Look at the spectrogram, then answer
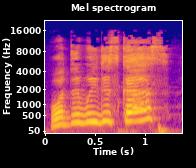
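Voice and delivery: normal talking voice

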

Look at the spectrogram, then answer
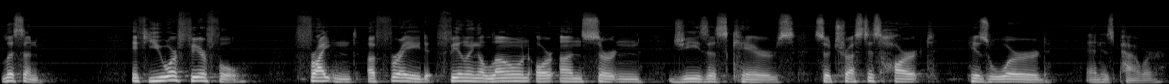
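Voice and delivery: low, soft, comforting preacher voice; gentle pastoral reassurance. Real, not acted. Pastor comforts the fearful congregation.

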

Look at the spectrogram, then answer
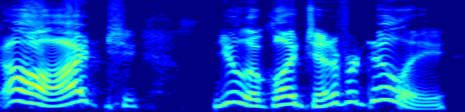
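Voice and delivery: high squealing fan gushing, played for laughs; exaggerated squeaky fan voice; mock starstruck fan. Mocking a fan spotting Jennifer Tilly.

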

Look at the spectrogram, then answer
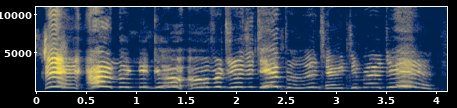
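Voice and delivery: very high squeaky puppet voice; pinched high cartoon puppet; goofy muffled sock puppet. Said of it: "And it'd be like".

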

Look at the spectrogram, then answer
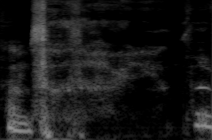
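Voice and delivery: giggly whispered sorry. Real, not acted. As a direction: whisper the apology through giggles. Laughing apology after a fart.

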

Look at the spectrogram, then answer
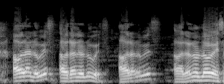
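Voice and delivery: quick singsong trick patter; fast magician patter. Acted. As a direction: rattle it off like a street magician. Jesús como mago. (patter de mago, rápido)

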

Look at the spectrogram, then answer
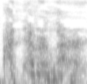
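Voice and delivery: unvoiced whispered confession. Telling the cashier his secret, in a whisper. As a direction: breathe it like a secret.

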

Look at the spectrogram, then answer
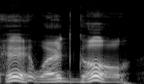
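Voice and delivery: slow, confused cartoon giant; put-on dim giant voice, slow and puzzled; Blob. Giant looking around after Nightcrawler teleports, slow confused voice. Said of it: "looking around all confused".

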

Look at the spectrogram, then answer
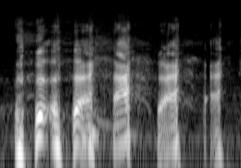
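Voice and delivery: acted chuckle, a run of ha-ha-ha; imitated laughing. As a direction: laugh as if teasing someone. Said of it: "starts laughing at me".

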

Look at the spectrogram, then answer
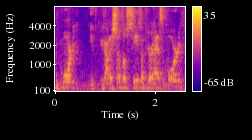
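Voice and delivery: mock Rick lecturing Morty; lightly voiced Rick. Continues Rick impression, laughing.

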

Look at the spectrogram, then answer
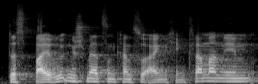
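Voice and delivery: ordinary delivery

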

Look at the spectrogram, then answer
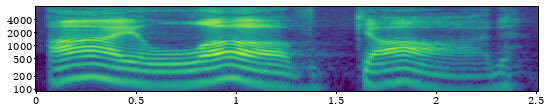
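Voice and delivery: slow, low, drawn-out mock devotion; sarcastic tone. Shown as a demonstration. Preacher showing what worship should not sound like, sarcastic. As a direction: stretch every word with insincere weight. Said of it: "in this tone of voice".

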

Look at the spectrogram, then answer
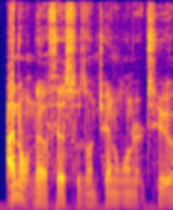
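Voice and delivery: ordinary talk

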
